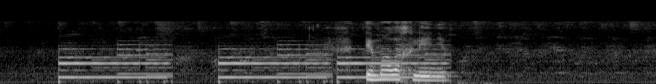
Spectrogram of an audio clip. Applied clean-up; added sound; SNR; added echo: none; Electric guitar; 1 dB; none.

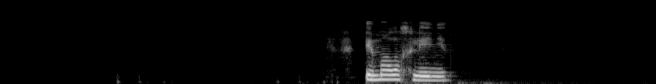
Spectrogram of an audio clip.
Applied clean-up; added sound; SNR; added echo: neural mask model DeepFilterNet 3.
